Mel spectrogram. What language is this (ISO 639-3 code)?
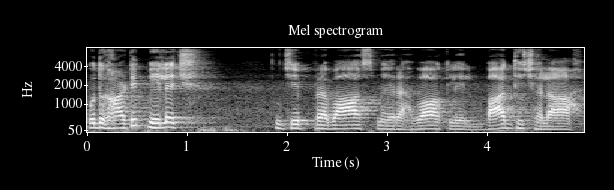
mai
